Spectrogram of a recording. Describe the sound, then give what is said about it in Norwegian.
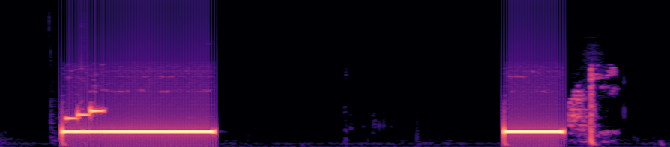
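A phone call to the caller's mother connecting: a short burst of dialing beeps, then a long steady ringback tone, a pause, and a second shorter tone cut off as the line picks up. “Da ringer jeg.”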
